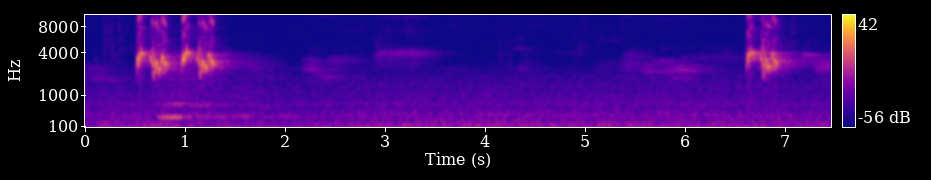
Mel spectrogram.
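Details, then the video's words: Red-whiskered bulbul of Cao Bằng, Vietnam, sings a double burst of quick warbled notes, then, after a pause of about five seconds, another short bright phrase. Faint bird twitters fill the gap. "Tiếng chim Chào mào hót - Chim chào mào Cao Bằng hót cực hay"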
